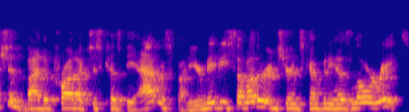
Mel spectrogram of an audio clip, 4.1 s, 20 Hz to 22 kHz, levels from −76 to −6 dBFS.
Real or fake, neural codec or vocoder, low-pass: real; none; 7.2 kHz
